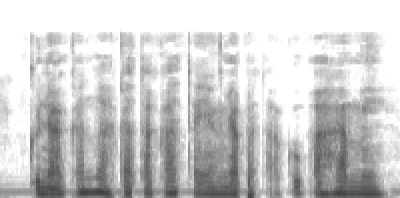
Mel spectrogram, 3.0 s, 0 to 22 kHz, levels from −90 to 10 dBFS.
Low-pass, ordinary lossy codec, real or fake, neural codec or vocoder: 10.8 kHz; AAC, 32 kbps; real; none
